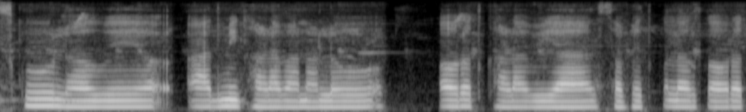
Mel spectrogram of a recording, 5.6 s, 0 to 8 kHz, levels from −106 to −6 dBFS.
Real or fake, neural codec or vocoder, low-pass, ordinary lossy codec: real; none; 7.2 kHz; none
